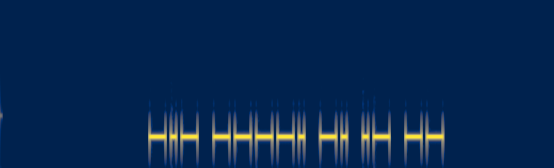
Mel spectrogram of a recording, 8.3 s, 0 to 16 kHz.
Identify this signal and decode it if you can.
Morse code, heard as a keyed tone, about 15 wpm, 700 Hz. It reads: K9NAM
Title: USA Call Signs - 5 Characters - Repeated 3x - 15wpm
